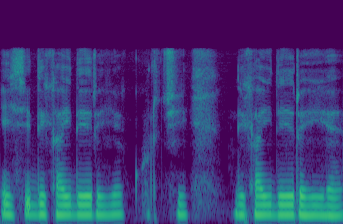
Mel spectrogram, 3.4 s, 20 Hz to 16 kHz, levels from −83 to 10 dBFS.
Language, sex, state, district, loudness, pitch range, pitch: Hindi, male, Uttar Pradesh, Gorakhpur, -24 LUFS, 120-125 Hz, 125 Hz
